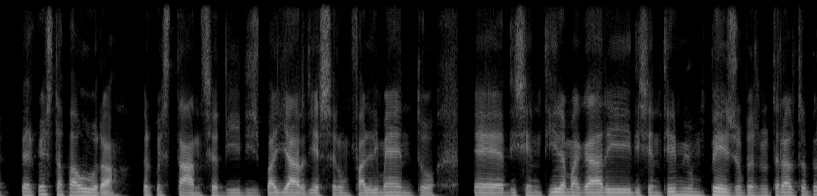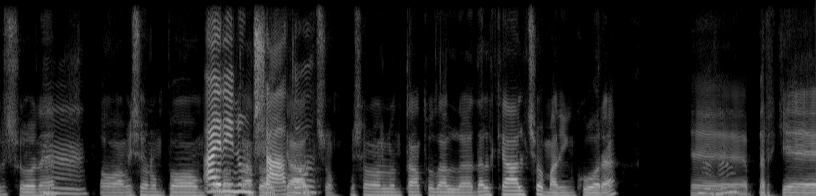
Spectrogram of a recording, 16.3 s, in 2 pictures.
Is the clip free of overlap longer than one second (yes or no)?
no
